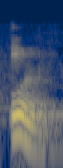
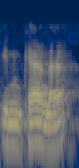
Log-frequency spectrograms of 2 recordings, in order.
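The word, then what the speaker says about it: إن: walika inana Min kalau in in Ina in kalau kalau habis in terus ada kana itu dibacanya in ya jangan Ina engak ada in in ya in Kana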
